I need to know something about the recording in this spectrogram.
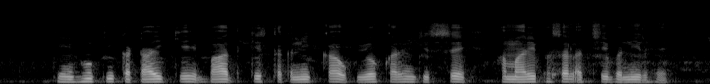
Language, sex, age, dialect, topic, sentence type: Hindi, male, 25-30, Awadhi Bundeli, agriculture, question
